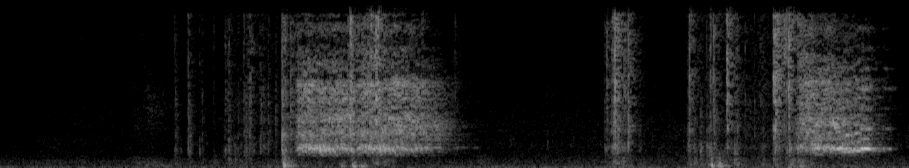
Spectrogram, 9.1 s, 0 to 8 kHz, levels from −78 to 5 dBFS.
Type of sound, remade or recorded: recorded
